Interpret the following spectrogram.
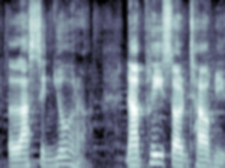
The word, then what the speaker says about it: La Signora: Now, I know you guys know there are words out there with a silent G, just like La Signora.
